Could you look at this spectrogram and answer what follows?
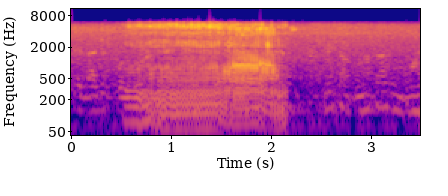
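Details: Sleeping person snoring heavily: one long, loud, rattling snore on the in-breath, with room noise around it; snoring.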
